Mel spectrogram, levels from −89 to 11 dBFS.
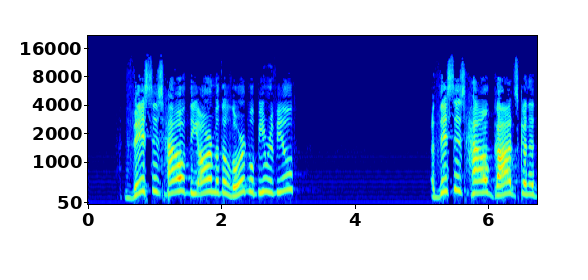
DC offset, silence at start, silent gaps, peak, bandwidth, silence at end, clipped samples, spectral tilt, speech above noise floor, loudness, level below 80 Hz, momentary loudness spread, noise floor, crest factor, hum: under 0.1%; 0.55 s; none; -6 dBFS; 13 kHz; 0.05 s; under 0.1%; -3 dB/octave; 48 dB; -26 LUFS; -76 dBFS; 12 LU; -74 dBFS; 22 dB; 60 Hz at -70 dBFS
